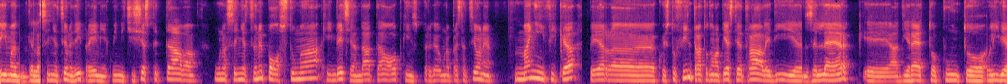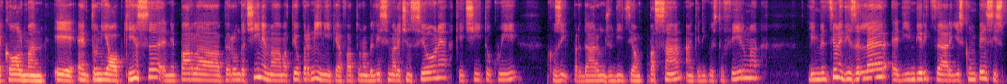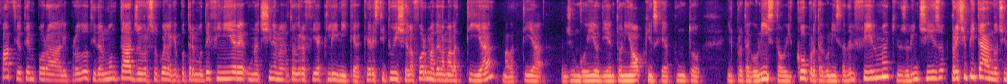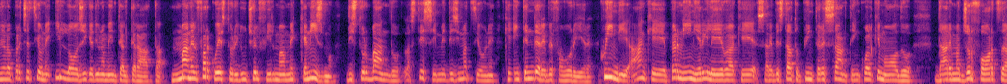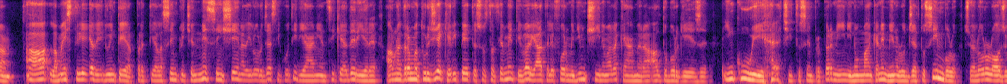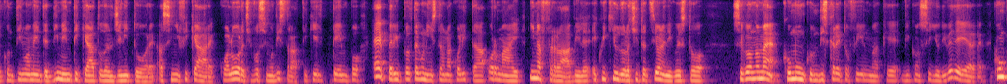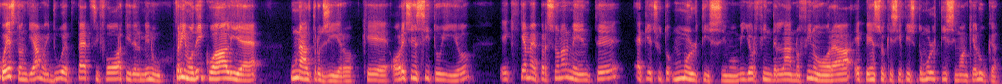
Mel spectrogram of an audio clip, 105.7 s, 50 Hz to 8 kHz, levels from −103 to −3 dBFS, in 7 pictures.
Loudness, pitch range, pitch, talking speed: -24 LUFS, 135-170 Hz, 155 Hz, 160 wpm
